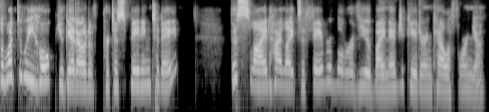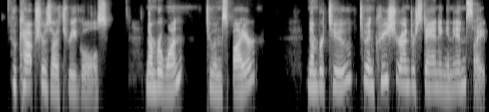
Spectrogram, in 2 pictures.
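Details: Adult speaker, narration; normal speech.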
